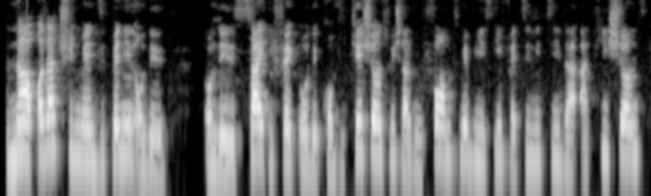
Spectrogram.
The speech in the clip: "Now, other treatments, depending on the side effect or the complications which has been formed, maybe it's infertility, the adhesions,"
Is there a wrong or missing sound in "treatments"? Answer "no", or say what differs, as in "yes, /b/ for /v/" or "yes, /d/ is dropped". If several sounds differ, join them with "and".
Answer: yes, /s/ is dropped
